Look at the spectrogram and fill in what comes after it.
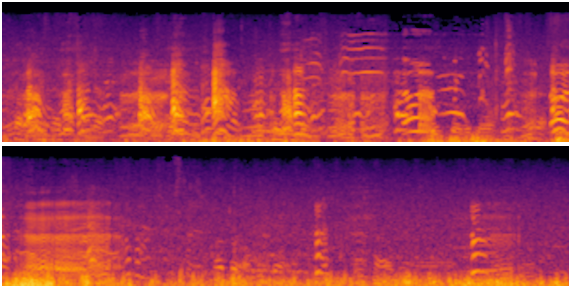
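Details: In Simien Mountains National Park, Ethiopia, geladas give a rapid stream of chattering, wavering calls and grunts rising and falling in pitch; one male makes a mouth-flap display at another, possibly aggressive or a warning.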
